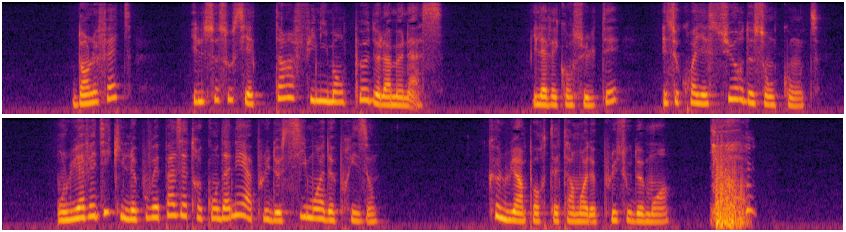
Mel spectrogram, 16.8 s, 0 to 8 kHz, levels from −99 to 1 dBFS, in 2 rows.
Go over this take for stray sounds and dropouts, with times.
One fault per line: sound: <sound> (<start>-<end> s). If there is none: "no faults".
sound: cough (15.5-16.0 s)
